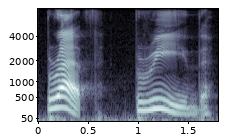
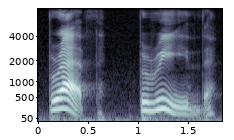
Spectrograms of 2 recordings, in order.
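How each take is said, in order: No difference in how they are said.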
